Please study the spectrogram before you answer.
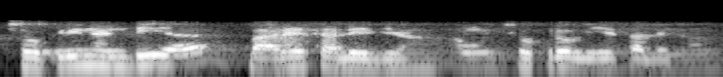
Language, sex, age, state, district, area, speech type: Sindhi, male, 18-30, Gujarat, Surat, urban, conversation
